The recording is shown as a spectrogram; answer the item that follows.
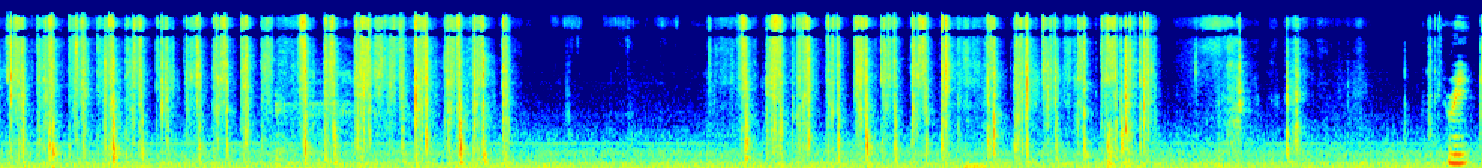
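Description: An oracle card deck being shuffled by hand: quick runs of crisp card clicks for about five seconds, a pause of about two seconds, then more shuffling that thins out toward the end.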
